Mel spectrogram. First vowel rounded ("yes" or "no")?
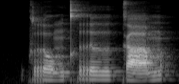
yes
